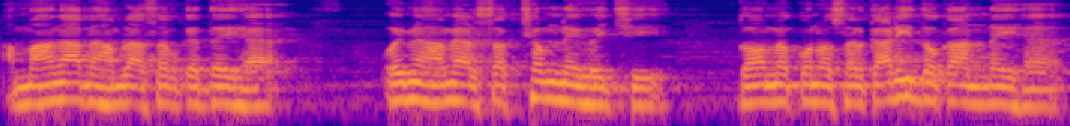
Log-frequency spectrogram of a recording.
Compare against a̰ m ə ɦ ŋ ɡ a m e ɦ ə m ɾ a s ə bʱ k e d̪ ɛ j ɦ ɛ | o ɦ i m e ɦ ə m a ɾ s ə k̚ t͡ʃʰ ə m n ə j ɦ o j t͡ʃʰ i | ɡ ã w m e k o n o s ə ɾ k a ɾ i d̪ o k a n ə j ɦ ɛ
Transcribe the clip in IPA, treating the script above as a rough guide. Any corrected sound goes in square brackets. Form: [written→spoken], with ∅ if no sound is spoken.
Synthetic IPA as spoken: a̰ m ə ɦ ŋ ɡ a m e ɦ ə m ɾ a s ə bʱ k e d̪ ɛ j ɦ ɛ | o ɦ i m e ɦ ə m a ɾ s ə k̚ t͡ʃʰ ə m n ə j ɦ o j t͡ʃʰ i | ɡ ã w m e k o n o s ə ɾ k a ɾ i d̪ o k a [n→nː] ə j ɦ ɛ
